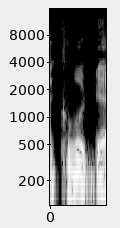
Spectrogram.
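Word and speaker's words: Gouda: desa atau kota kecil namanya goda ya bacanya goda itu adalah penghasil keju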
